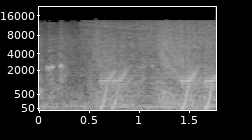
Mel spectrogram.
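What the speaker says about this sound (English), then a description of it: "there's a frog over there" A frog croaks in the video game Sonic Heroes, with two pairs of quick descending croaks rising over a steady ambient background hum.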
